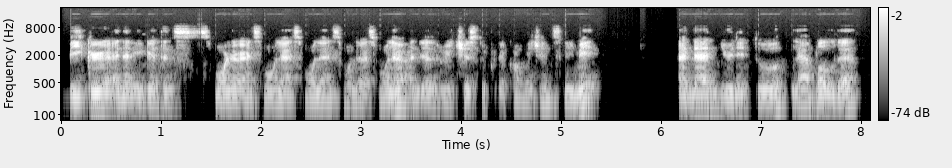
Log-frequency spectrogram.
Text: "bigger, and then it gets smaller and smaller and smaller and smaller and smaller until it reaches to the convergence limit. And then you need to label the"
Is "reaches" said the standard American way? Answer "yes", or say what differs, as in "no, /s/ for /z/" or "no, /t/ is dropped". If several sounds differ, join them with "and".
no, /s/ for /z/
